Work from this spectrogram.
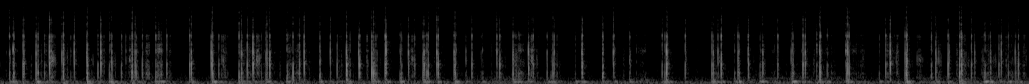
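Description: Long fingernails tap and scratch rapidly on the side of a small white pot, probably ceramic, holding an artificial succulent. Dense, sharp clicking taps with almost no ring mix with a bright, dry scratching texture over a faint low hum.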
